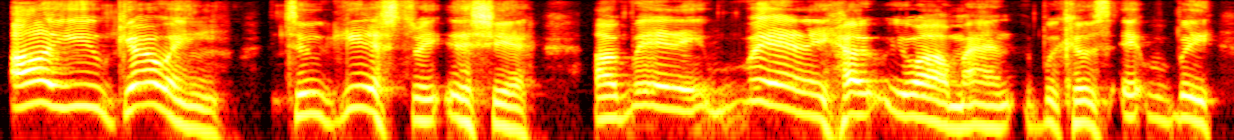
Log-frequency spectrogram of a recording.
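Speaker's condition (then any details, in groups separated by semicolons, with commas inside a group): ALS; voice may sound peculiar, current oddness from tongue ulcer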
